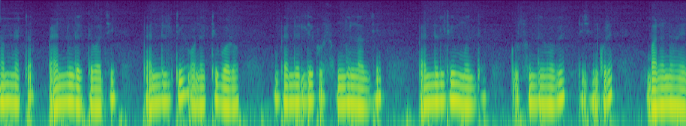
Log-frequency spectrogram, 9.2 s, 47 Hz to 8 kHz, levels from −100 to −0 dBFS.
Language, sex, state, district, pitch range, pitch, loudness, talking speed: Bengali, male, West Bengal, Jhargram, 115-135 Hz, 120 Hz, -18 LUFS, 155 wpm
